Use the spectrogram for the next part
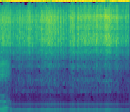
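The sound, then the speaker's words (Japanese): Ground meat sizzles steadily in a hot frying pan as it is stir-fried with tongs for taco rice, a loud, continuous crackling hiss that stays even throughout, with a low steady hum underneath and no voices. “この熱々にしたフライパンの上に、もう、いきなり、ひき肉。”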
